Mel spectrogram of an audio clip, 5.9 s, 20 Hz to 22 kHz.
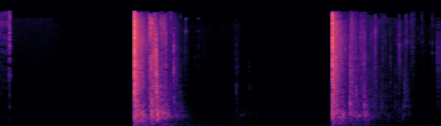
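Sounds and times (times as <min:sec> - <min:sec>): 
wooden board breaking: 0:01.8 - 0:02.6, 0:04.5 - 0:05.7.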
